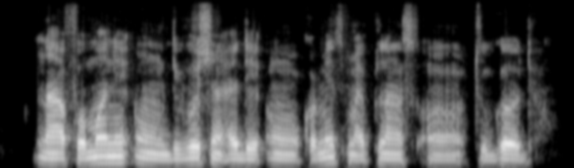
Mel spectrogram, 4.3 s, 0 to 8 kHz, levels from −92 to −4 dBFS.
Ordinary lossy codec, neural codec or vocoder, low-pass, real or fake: AAC, 48 kbps; none; 7.2 kHz; real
